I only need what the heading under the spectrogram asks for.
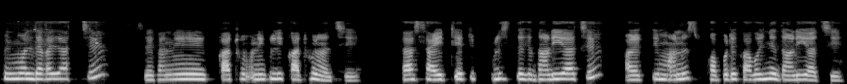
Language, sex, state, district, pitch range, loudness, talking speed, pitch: Bengali, female, West Bengal, Dakshin Dinajpur, 220-250 Hz, -16 LUFS, 170 wpm, 240 Hz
